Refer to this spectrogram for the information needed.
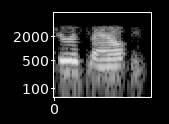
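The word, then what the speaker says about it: Curaçao: It kind of spelled like Caracas or something, but it's pronounced Curacao.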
